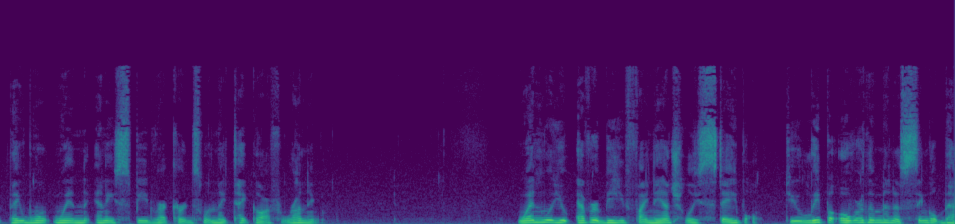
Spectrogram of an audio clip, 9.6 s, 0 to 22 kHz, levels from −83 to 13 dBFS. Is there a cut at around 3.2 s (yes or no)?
no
